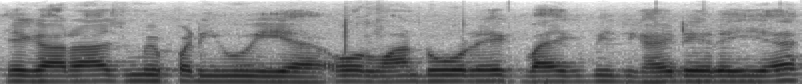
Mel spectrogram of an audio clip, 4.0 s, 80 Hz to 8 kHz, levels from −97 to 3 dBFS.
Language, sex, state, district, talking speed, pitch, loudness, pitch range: Hindi, male, Haryana, Rohtak, 240 wpm, 155 Hz, -14 LUFS, 150-160 Hz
